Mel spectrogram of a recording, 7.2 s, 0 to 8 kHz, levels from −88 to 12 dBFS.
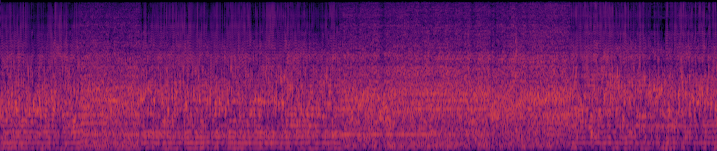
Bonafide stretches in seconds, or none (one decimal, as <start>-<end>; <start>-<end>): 0.8-1.4; 3.4-5.7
